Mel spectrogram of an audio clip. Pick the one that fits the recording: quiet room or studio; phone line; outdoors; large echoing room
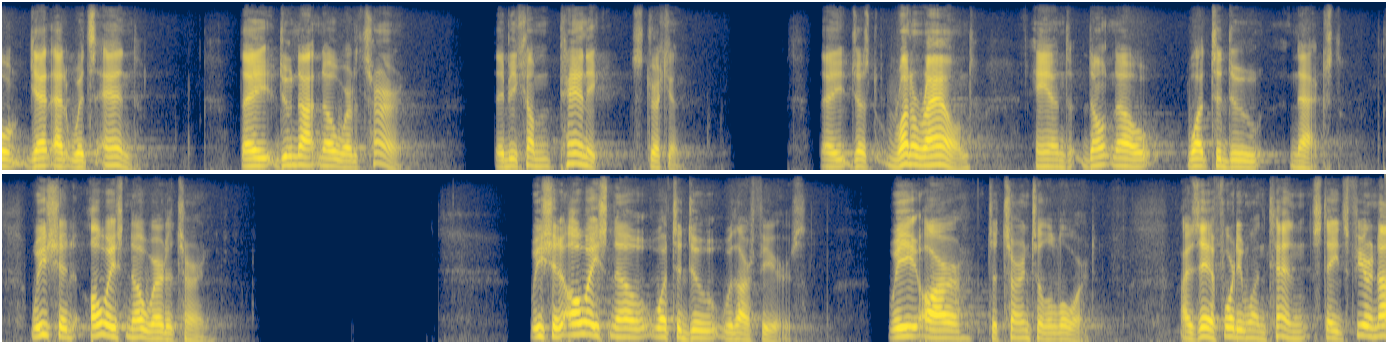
large echoing room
